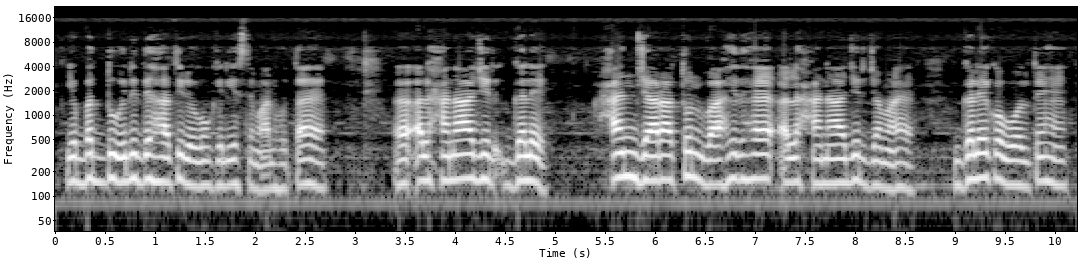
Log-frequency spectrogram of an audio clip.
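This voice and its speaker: A man with a Pakistani Urdu accent giving a recorded exam-prep lecture, explaining word meanings slowly and deliberately, repeating glosses. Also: on the high side, dark tone, dull audio. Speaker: teacher.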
